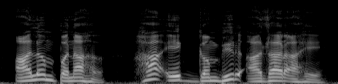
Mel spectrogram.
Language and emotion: Marathi, neutral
